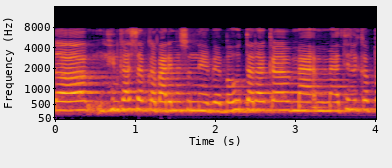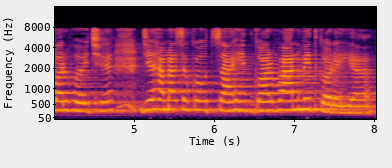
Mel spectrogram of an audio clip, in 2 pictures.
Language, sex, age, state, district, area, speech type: Maithili, female, 18-30, Bihar, Madhubani, rural, spontaneous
